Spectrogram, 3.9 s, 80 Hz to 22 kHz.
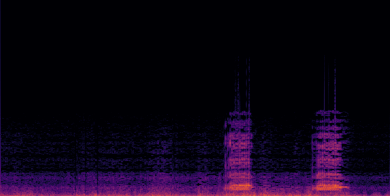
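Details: Common raven near an osprey nest on an old Scots pine at Loch Arkaig, 12 October 2023, warning another raven away with odd clucking: two harsh, rasping calls about a second apart, over steady low rumbling background noise.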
